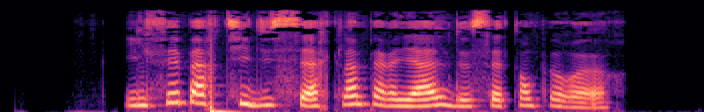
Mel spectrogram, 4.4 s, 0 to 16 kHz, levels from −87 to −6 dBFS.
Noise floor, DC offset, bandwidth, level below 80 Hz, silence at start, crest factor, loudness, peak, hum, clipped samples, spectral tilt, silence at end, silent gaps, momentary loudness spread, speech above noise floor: -58 dBFS; under 0.1%; 11.5 kHz; -38 dBFS; 0.8 s; 16 dB; -16 LUFS; -2 dBFS; none; under 0.1%; -4 dB/octave; 0.6 s; none; 8 LU; 42 dB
